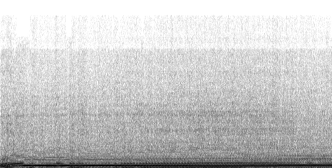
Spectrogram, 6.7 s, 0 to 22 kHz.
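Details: Stihl HS 81R hedge trimmer two-stroke after cleaning the plugged spark arrestor and refitting the pipe; picks up quickly and holds a clean, steady high-pitched buzz at high rpm without surging, running healthy.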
